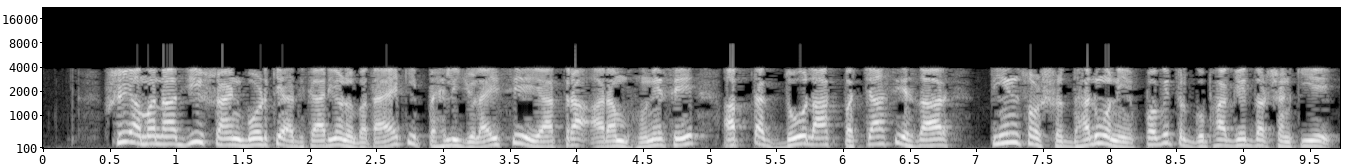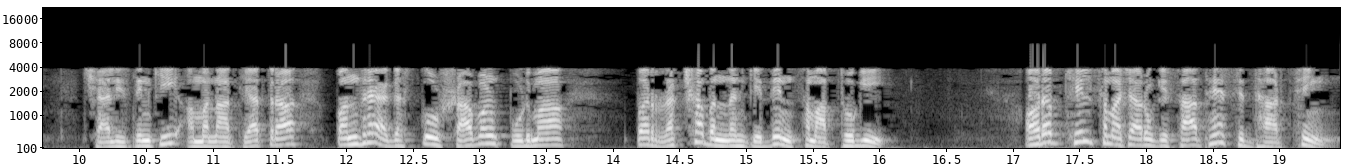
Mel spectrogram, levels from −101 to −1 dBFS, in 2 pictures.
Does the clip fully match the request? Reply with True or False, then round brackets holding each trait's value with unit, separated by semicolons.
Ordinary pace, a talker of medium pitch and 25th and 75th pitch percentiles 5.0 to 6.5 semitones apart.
True (175 wpm; 170 Hz; 5.4 semitones)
